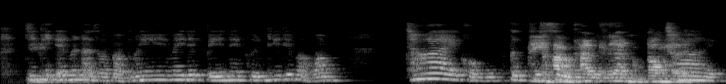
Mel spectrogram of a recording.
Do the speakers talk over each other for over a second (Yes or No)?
Yes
